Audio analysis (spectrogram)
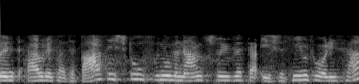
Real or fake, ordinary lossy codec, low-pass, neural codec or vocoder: fake; AAC, 16 kbps; 7.2 kHz; codec, 16 kHz, 2 kbps, FreqCodec, larger model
